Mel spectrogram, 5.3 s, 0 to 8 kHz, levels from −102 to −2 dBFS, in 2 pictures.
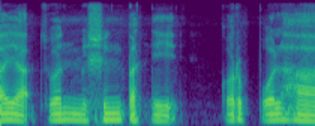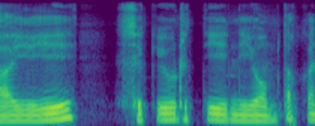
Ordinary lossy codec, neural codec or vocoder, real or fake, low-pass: none; none; real; 7.2 kHz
